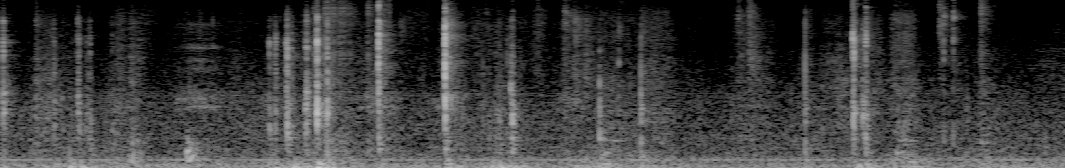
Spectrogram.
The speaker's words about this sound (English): I'm going to type in files.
